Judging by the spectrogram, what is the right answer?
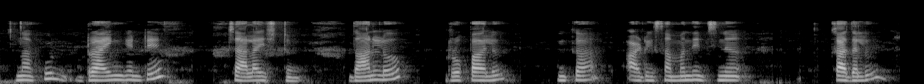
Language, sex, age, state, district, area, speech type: Telugu, female, 45-60, Andhra Pradesh, Krishna, rural, spontaneous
